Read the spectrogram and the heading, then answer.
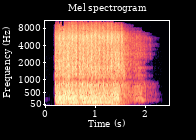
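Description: A machine gun fires wildly at a crowd of surrounding beasts, a loud, continuous rapid burst lasting about two seconds that thins and fades out at the end.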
